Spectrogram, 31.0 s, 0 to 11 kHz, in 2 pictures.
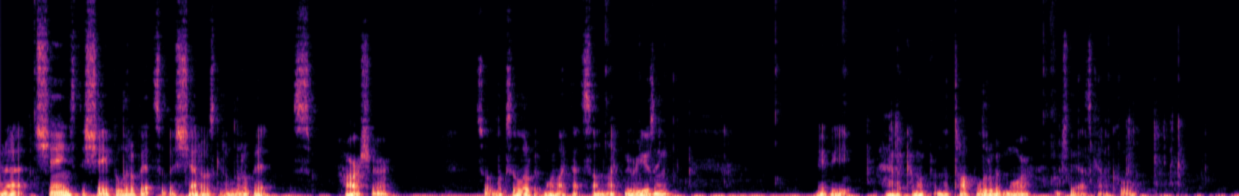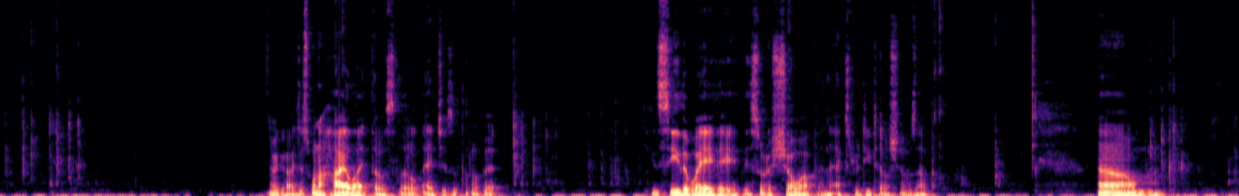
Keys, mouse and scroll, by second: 0.4 shift+click, 8.0 alt+middle click, 8.3 middle click, 9.7 click, 11.2 g, 13.3 alt+middle click, 13.6 middle click, 13.8 alt+middle click, 14.5 g, 16.2 g, 20.0 middle click, 20.3 alt+middle click, 20.6 scroll up 1, 20.6 middle click, 21.9 g, 25.7 alt+middle click, 25.9 middle click, 27.2 click, 30.3 KP_0, 30.4 KP_0.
